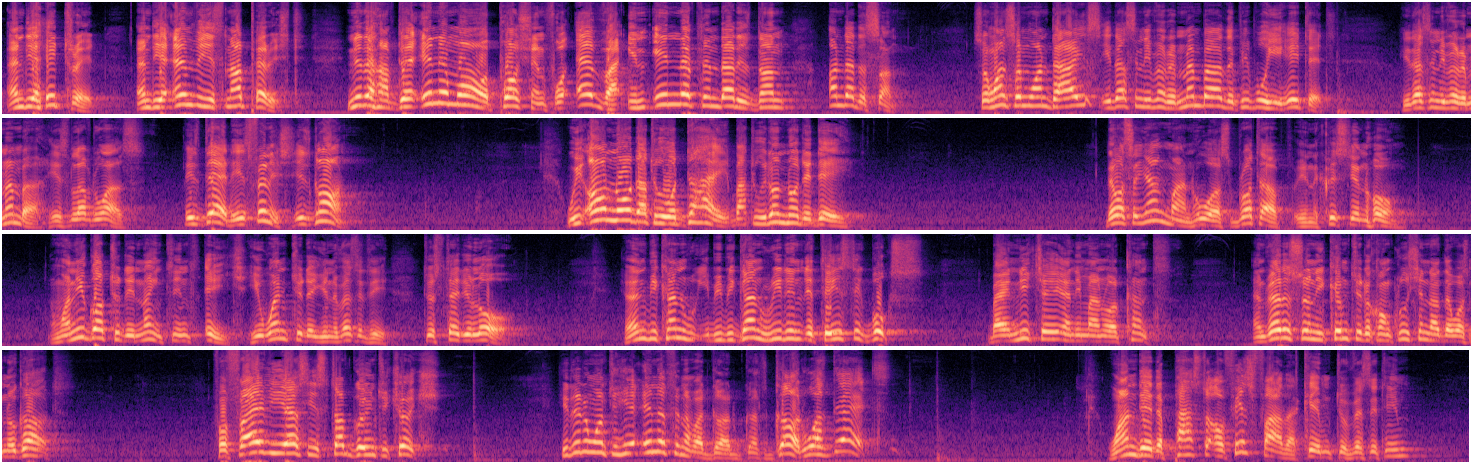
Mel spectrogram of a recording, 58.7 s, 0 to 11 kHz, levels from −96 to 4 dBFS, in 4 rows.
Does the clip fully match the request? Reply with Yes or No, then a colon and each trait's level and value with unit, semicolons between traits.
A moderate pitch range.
No: wide, 6.4 semitones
